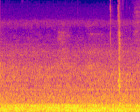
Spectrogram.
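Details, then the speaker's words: HVAC unit after a fuse was replaced at the step-down transformer, with the fan running and red-to-yellow jumped to call the compressor. A steady low hum with no clatter or buzzing: the compressor is running normally. "I've got the red wire and yellow wire jumped and I hear the refrigerant"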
